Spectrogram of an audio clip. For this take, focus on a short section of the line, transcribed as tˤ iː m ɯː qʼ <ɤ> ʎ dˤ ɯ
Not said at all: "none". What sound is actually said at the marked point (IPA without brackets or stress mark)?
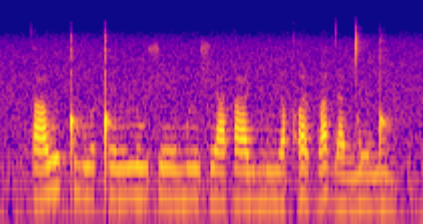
ɔ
